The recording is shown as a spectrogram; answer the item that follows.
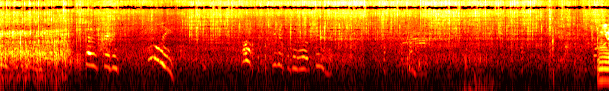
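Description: Garden hose spraying water, first into a bucket, then over an alpaca's coat and the ground, a steady hiss. Several short animal calls, one falling steeply in pitch, come in the first half.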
